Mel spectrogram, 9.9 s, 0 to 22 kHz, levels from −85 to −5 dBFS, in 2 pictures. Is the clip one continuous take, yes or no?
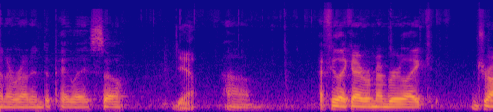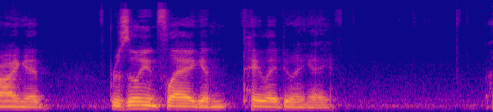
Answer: yes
